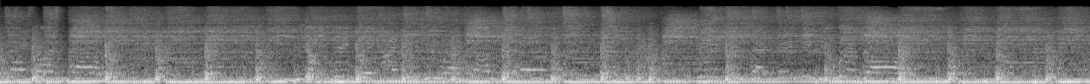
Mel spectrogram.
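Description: Pop-punk band playing live: a drum kit keeps a fast, steady beat of kick and snare over a steady bass line and the rest of the band.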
